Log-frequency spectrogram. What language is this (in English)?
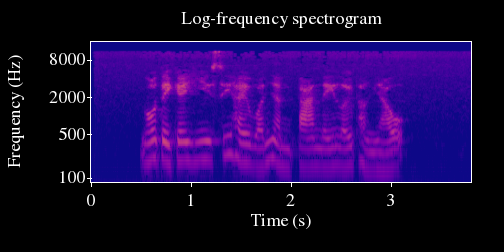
Cantonese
